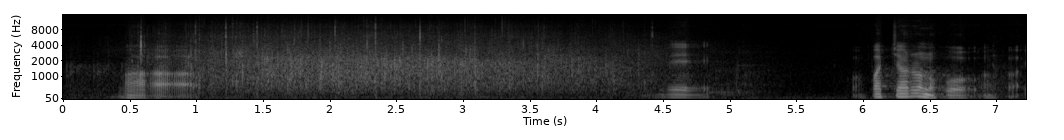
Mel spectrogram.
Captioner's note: applause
